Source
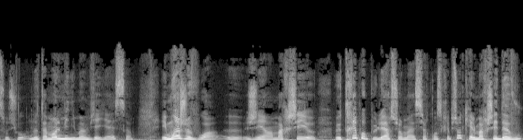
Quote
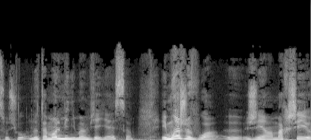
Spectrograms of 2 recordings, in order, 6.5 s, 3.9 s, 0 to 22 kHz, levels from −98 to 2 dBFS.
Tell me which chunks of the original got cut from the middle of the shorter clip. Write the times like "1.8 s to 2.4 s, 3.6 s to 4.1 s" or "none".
none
